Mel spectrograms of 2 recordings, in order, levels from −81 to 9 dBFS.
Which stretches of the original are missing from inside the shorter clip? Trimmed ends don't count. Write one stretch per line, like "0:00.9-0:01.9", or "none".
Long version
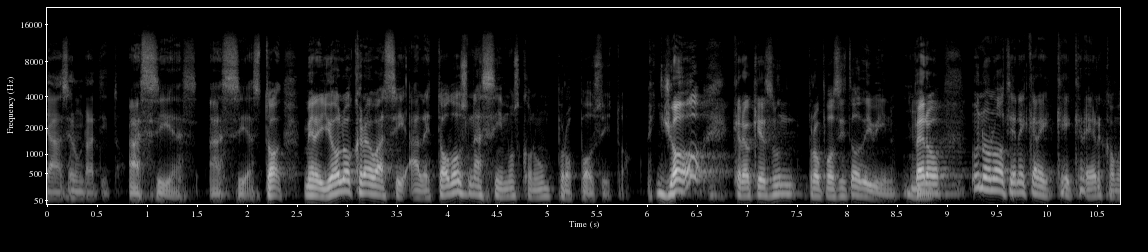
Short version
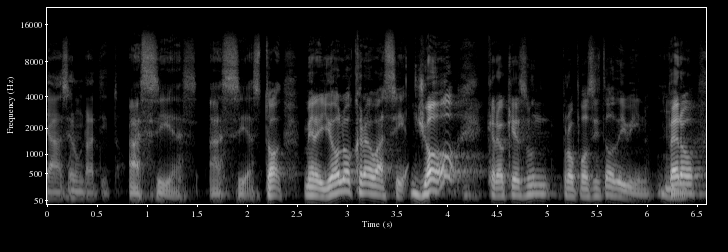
0:03.6-0:06.1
